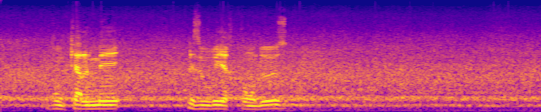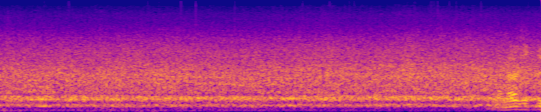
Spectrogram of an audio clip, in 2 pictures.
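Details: Honey bees at hives being worked by a beekeeper: a steady, low droning hum of many bees fills most of the stretch after a few seconds of human speech at the start.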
